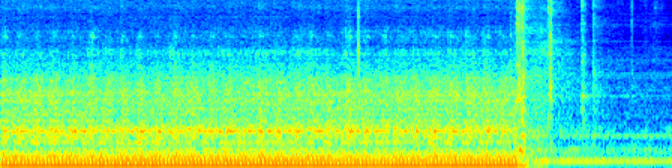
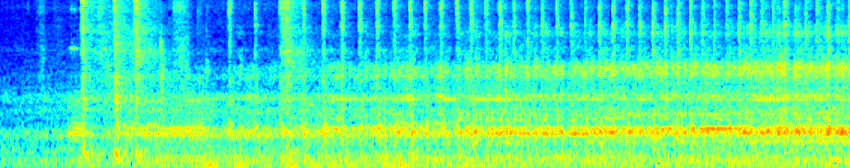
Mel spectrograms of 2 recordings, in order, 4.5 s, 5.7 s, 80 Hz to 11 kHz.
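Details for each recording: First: Monarch 10EE 30-inch lathe, first run after sitting about 20 years, threading with half nuts engaged: steady geared hum with even whir about four times a second, winding down at stop; normal, noisier threading thought due to more gears. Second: Monarch 10EE 30-inch lathe, first run after sitting about 20 years, running in back gear: steady gear whine with a busy rattle about four beats a second; back gear noisy, owner unsure if normal since his other 10EEs are noisy too.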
